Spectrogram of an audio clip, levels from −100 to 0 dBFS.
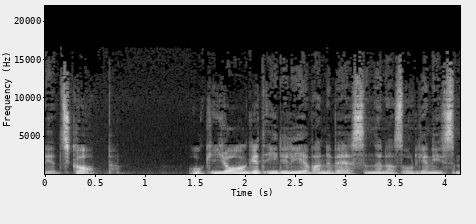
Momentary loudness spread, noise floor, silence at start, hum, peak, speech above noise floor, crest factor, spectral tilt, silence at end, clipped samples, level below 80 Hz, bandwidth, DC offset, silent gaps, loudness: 10 LU; -66 dBFS; 0 s; none; -4 dBFS; 45 dB; 18 dB; -5 dB/octave; 0 s; under 0.1%; -50 dBFS; 15.5 kHz; under 0.1%; none; -21 LUFS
